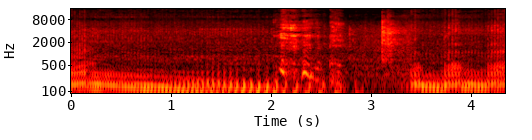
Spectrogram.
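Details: Honda Supra X 125 engine misfiring (brebet) and lacking power, uneven stumbling single-cylinder beat that falters and dips midway; valve noise also present; spark plug already replaced and carburetor cleaned; cause retarded cam timing (cam top shifted).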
